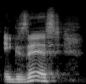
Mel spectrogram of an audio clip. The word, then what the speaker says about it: XIST: of this molecule exist which is x i but pronounced exist could lead to some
